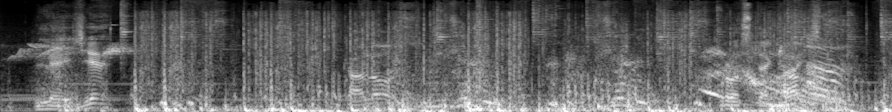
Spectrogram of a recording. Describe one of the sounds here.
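Soldiers' weapons clash and clatter in a skirmish.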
